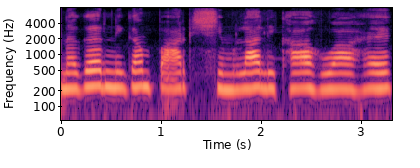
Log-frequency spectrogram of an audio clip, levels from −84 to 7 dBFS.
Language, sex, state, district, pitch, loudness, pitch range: Hindi, female, Himachal Pradesh, Shimla, 220 Hz, -15 LUFS, 220-230 Hz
